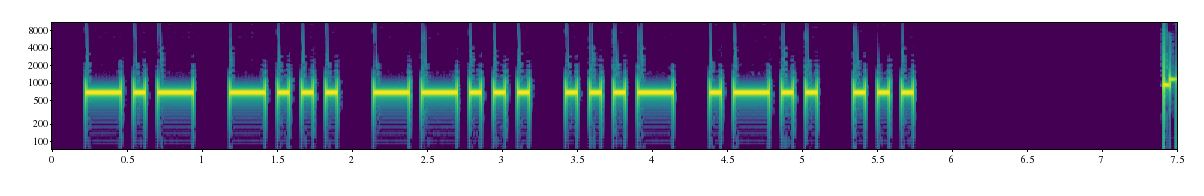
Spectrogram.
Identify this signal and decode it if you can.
Morse code, heard as a keyed tone, about 16 wpm, 700 Hz. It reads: KB7VLS
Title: USA Call Signs - 6 Characters - 2x Character Spacing - 15wpm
